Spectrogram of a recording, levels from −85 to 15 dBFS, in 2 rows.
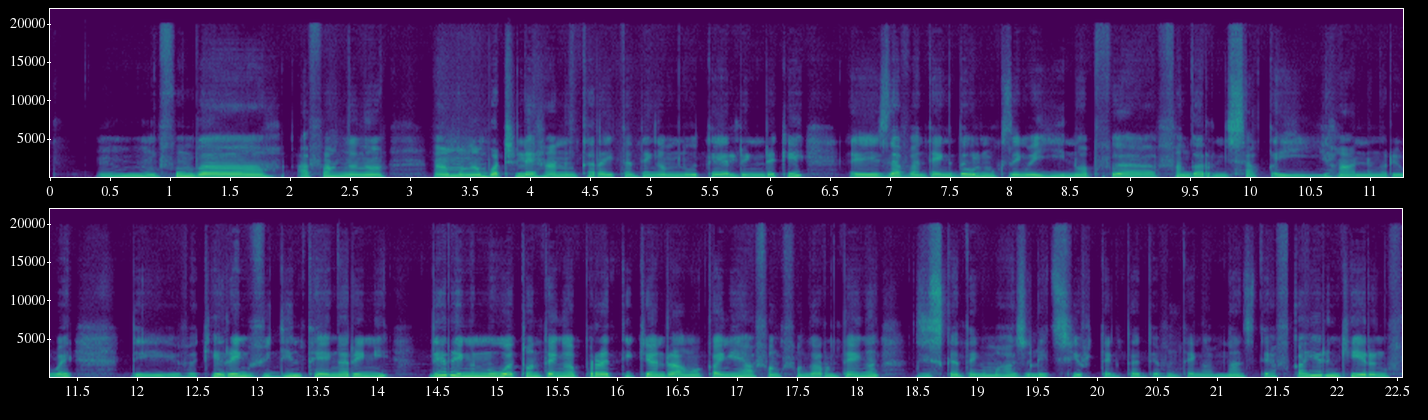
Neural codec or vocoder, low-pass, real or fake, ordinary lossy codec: codec, 44.1 kHz, 7.8 kbps, DAC; none; fake; none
